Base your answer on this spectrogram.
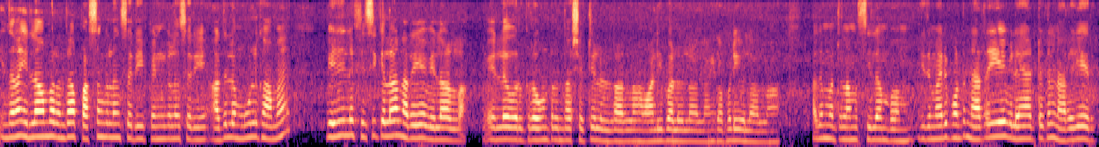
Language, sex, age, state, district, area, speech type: Tamil, female, 18-30, Tamil Nadu, Thoothukudi, rural, spontaneous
